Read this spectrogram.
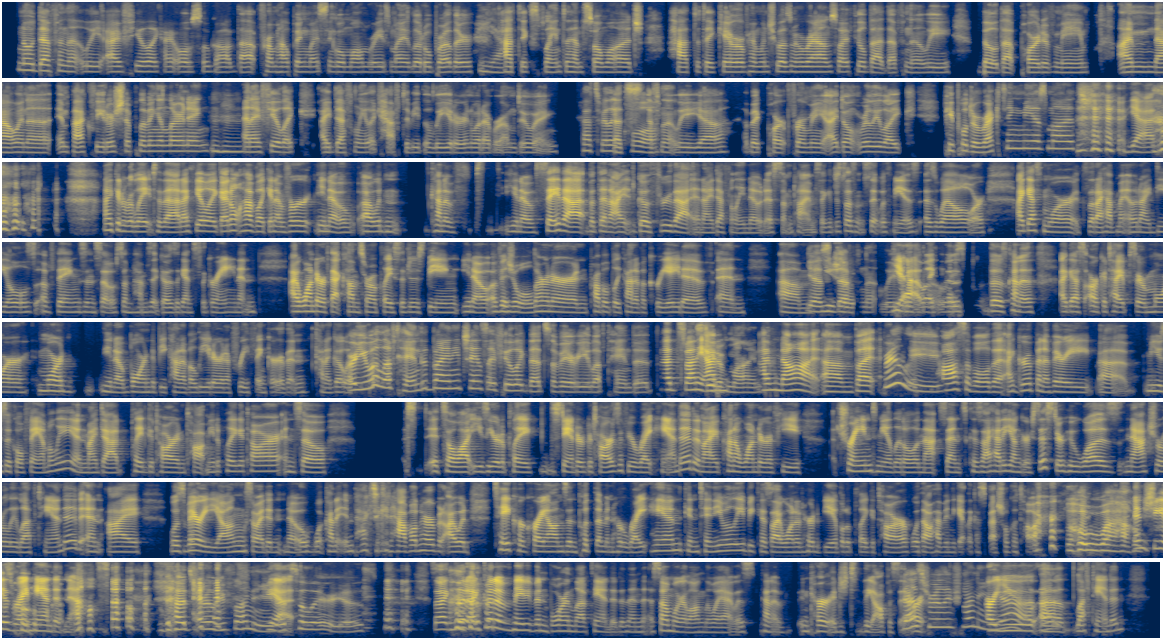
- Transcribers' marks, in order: laugh; chuckle; other background noise; laughing while speaking: "Oh, wow. Oh, wow. That’s"; laugh; laughing while speaking: "now, so"; laugh
- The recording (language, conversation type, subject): English, unstructured, Who has most shaped the way you learn, and what lasting habits did they inspire?
- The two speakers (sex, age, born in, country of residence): female, 18-19, Egypt, United States; female, 40-44, United States, United States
